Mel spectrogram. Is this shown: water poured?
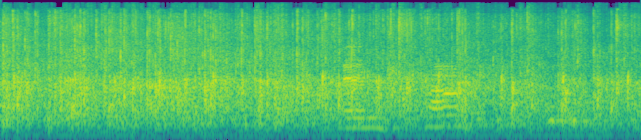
no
